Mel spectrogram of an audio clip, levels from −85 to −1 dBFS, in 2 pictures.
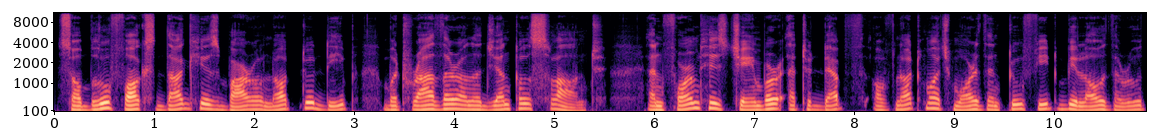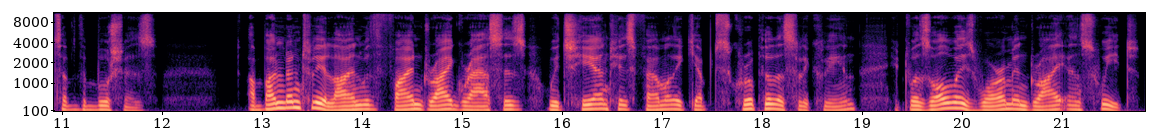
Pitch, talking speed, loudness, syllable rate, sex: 135 Hz, 155 wpm, -18 LUFS, 3.9 syllables/s, male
